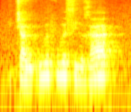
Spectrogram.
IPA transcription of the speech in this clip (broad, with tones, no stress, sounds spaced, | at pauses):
c a˨˩ w ʔ u˧ ə̯ f u˧ ə̯ s i˨˩ ə̯ ɣ a˦˥ k̚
